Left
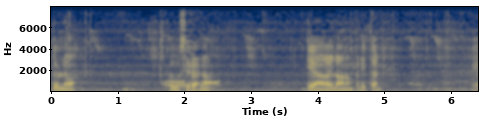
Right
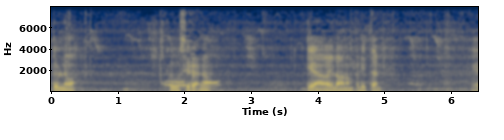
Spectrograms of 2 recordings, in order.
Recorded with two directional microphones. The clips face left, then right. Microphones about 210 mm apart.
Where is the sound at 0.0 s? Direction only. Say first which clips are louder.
Right 1 dB; 10° right (ahead or behind).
